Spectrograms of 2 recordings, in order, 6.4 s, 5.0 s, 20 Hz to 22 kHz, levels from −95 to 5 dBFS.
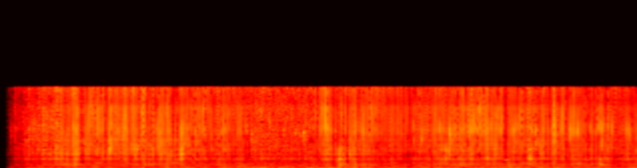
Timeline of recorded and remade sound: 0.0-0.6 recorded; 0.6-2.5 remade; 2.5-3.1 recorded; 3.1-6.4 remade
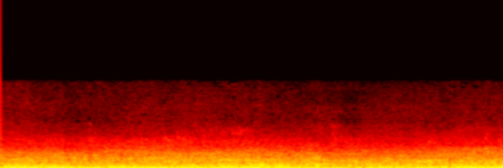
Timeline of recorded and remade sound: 0.0-3.0 recorded; 3.0-4.2 remade; 4.2-5.0 recorded

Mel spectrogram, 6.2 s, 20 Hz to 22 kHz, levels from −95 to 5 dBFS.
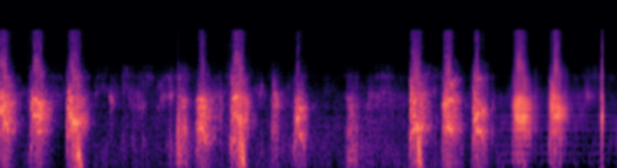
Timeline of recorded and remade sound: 0.0-5.0 recorded; 5.0-6.2 remade

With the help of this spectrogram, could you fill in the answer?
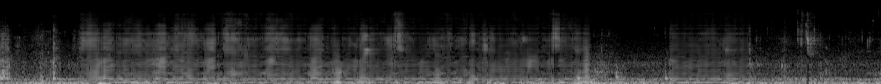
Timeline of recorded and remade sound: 0.0-0.8 recorded; 0.8-5.9 remade; 5.9-6.7 recorded; 6.7-7.5 remade; 7.5-8.8 recorded

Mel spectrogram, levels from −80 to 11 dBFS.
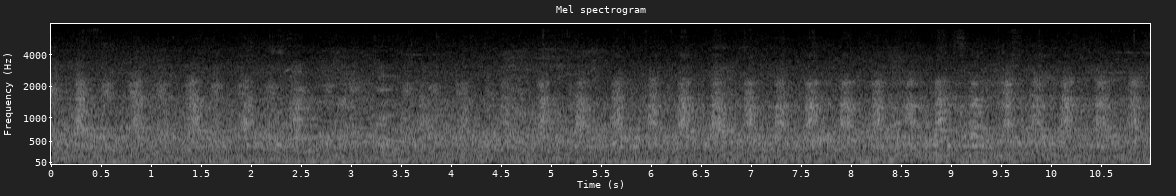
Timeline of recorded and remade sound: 0.0-2.4 recorded; 2.4-3.5 remade; 3.5-8.4 recorded; 8.4-9.7 remade; 9.7-11.0 recorded

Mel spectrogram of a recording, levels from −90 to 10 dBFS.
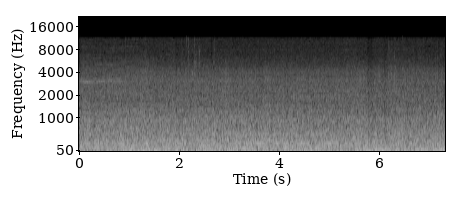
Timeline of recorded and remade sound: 0.0-0.4 recorded; 0.4-1.3 remade; 1.3-2.6 recorded; 2.6-3.2 remade; 3.2-7.3 recorded

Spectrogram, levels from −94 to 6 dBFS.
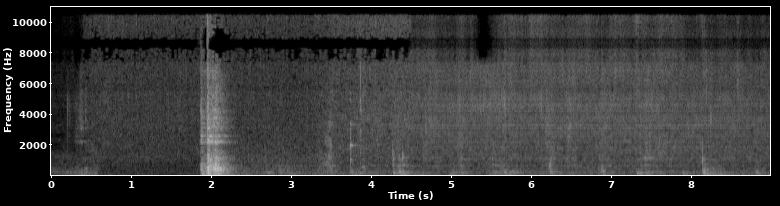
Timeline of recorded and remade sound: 0.0-0.4 remade; 0.4-4.5 recorded; 4.5-9.0 remade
